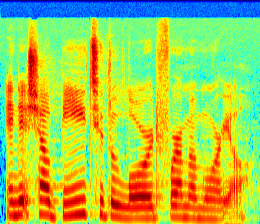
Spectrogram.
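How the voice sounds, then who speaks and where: A young woman reads scripture at a lectern in a church sanctuary, at a measured and careful pace. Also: medium pitch, warm tone. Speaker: scripture reader. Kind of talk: scripture reading. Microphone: camera at a distance. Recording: reverberant church from a distance.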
